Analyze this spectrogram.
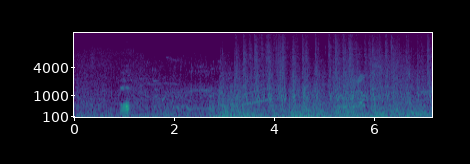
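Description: Tank cannons fire with sharp bangs.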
